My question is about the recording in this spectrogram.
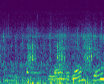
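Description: Faint hoofbeats of a horse galloping on soft arena dirt, with people talking quietly.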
